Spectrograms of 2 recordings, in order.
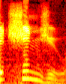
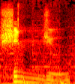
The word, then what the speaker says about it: Shinju: blue Shin yeah sh Shinju that's how you say it Shinju which means oh crud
